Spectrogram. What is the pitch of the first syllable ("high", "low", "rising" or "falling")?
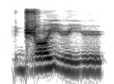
rising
